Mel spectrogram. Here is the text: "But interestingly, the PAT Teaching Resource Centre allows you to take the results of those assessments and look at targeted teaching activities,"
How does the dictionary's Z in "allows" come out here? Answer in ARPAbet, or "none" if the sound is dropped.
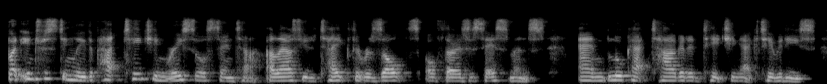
Z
